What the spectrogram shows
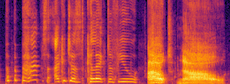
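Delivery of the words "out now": very loud, drawn-out dragon roar. Narrator reading a story, the new dragon chasing the other from the cave: roared. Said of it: "Roared the other dragon".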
